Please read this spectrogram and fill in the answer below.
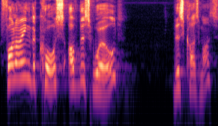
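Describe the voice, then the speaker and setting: A man is speaking. His pitch swings very widely. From South Africa. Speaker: preacher. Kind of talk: sermon. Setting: church.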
